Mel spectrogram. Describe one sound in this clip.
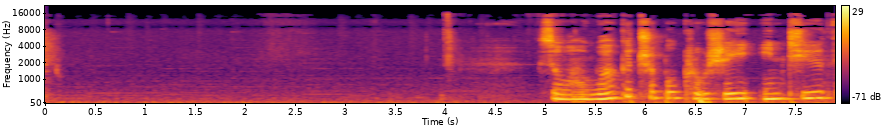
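A crochet hook softly draws yarn through stitches.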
